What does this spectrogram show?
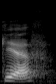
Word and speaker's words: GIF: It's pronounced GIF, and I'll fight you for it.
